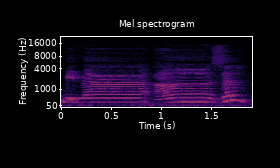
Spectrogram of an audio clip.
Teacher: بما یہاں مد منفصل ہے، الف مدہ کے بعد حمزہ دوسرے کلمے میں ہے، لہٰذا یہاں مقدار 2 یا 4 الف کے بقدر ہے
